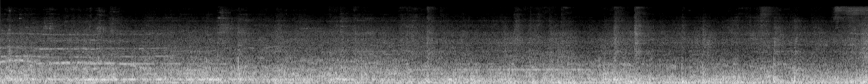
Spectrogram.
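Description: Passenger train running along the track: a steady rumble and rattle of the coaches, with a steady hum through the first few seconds and a few sharp knocks from the wheels near the end.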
